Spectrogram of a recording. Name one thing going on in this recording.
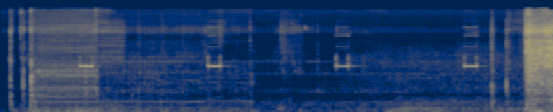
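A car chime beeps several times.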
